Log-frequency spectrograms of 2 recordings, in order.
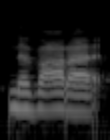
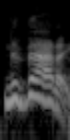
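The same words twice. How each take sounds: First: It is said the Spanish way. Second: It is said the local English way. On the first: "I think it is Nevada in Spanish" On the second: "Say it right"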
